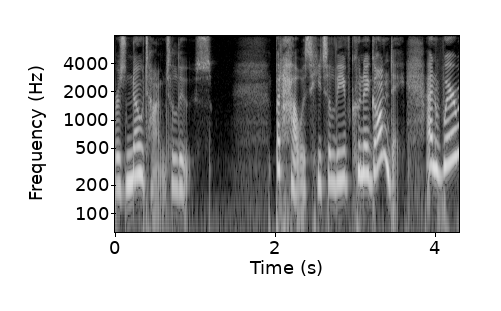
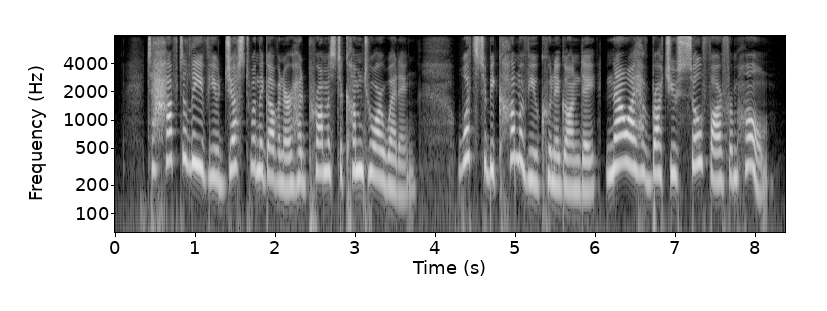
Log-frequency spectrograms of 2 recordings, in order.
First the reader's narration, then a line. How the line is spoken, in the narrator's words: he exclaimed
